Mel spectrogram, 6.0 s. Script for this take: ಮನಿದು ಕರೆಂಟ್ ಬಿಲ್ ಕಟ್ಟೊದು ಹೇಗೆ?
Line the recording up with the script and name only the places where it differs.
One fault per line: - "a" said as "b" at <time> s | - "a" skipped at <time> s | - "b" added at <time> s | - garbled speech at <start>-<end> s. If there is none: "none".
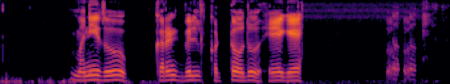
none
